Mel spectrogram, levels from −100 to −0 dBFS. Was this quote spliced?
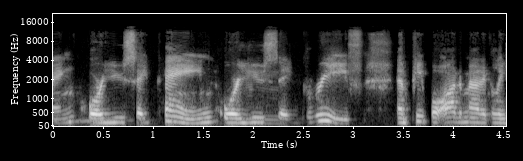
no; 0 cuts

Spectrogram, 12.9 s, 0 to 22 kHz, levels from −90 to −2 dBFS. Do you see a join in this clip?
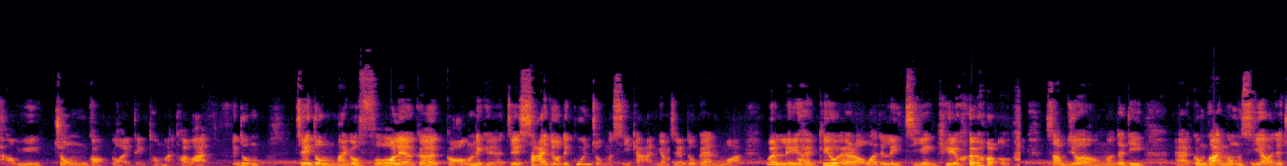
yes; 3 cuts; at 2.4 s, 6.7 s, 10.2 s

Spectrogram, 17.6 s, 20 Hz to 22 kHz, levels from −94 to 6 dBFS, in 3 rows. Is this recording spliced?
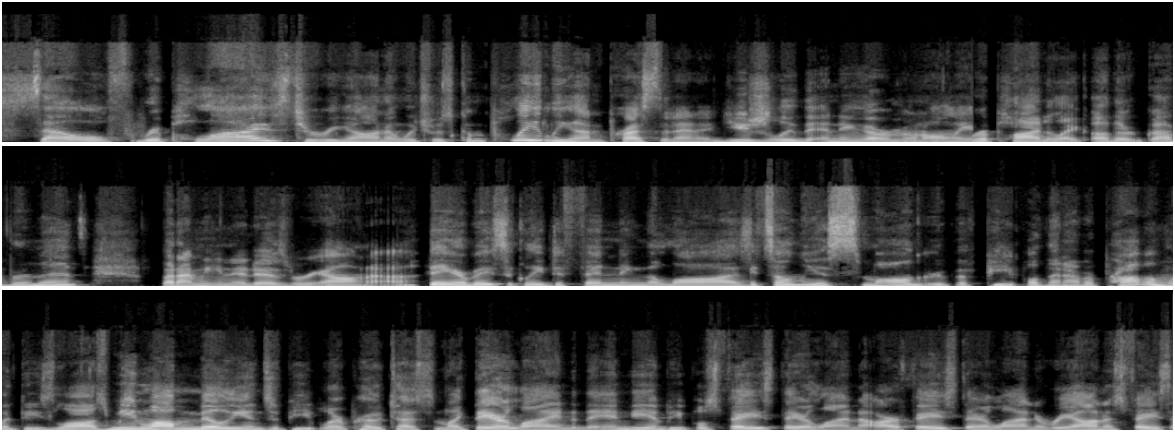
yes; 2 cuts; at 7.9 s, 9.6 s

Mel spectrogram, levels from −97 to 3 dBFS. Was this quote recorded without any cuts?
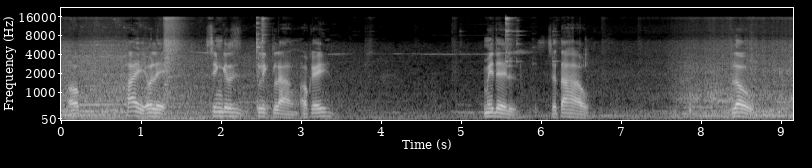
yes; 0 cuts

